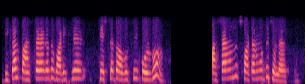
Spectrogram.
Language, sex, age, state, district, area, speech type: Bengali, female, 45-60, West Bengal, Purba Bardhaman, urban, conversation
